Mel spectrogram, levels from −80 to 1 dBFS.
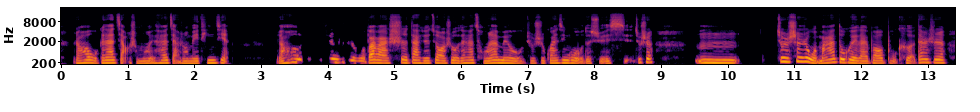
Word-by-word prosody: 然 175 -1 -2
后 200 +1 +3
我 170 -3 -1
跟 180 +2 0
他 195 0 +5
讲 195 - -5
什 175 - -7
么， 160 +2 -1
他 175 +1 -1
就 - - +3
假 - - -4
装 160 0 -2
没 160 0 0
听 190 +4 -1
见。 195 0 -2 0.7
然 165 - 0
后 205 +6 -1
甚 235 - -2
至 185 - -3
我 165 - -2
爸 195 +1 +5
爸 185 -3 +4
是 195 +3 0
大 190 0 +1
学 170 -1 -1
教 175 0 +1
授， 180 0 -1
但 175 +2 -1
是 190 - 0
他 190 - +1
从 165 -4 -5
来 190 +3 +3
没 190 -1 +3
有 165 -2 -1
就 165 - -8
是 170 0 -5
关 175 +2 -1
心 190 0 +2
过 180 -2 0
我 - - -3
的 145 - -4
学 155 - -3
习。 330 - -4
就 290 - -6
是， 235 +1 +1 0.7
嗯， 195 -2 +3 0.5
就 275 - +3
是 265 - +5
甚 280 +2 +2
至 275 - +5
我 210 -9 +5
妈 200 +7 +1
都 230 -2 +3
会 205 -4 +3
来 160 -1 +1
帮 175 +1 0
我 175 - 0
补 - - -8
课。 180 - -4
但 220 +1 0
是 210 -2 +1
190 Hz, 275 characters per minute, -23 LUFS, 170-205 Hz, 0.7 s, 他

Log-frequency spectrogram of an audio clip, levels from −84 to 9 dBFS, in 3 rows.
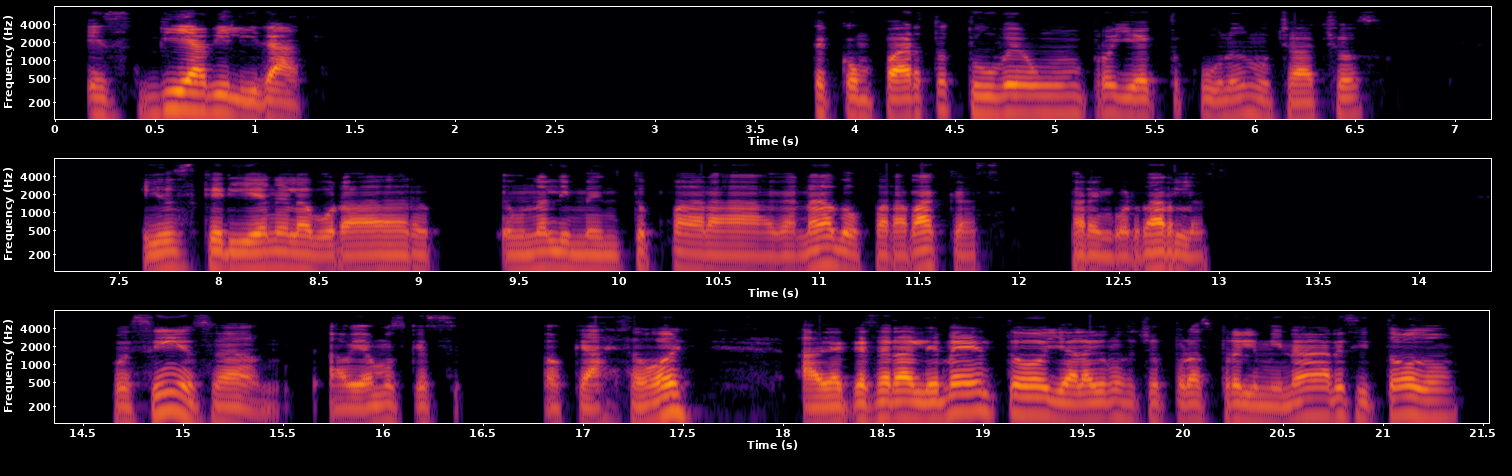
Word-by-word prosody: es 115 -4 -8
viabilidad. 135 -6 +4 2.5
Te - - -4
comparto. 120 +4 +3
Tuve 130 0 0
un 130 -1 -5
proyecto 120 -3 -4
con 115 -1 -9
unos 115 +3 -6
muchachos, 105 +2 -4 0.9
y 100 - -4
ellos 110 0 -4
querían 110 -1 +1
elaborar 100 -1 0 0.3
un 100 +2 -5
alimento 100 -3 -4
para 100 -3 -1
ganado, 120 +7 0
para 100 -1 -3
vacas, 100 -4 0 0.3
para 100 - -2
engordarlas. 95 0 0 1.7
Pues 100 -1 -6
sí, 160 +1 +1
o - - +1
sea, 105 -3 -2
mm, - - -17 0.2
habíamos 95 +3 -2
que - - -8
hace - - -14 0.4
okey, - - -3
a - - 0
eso 100 - -4
voy. 155 -1 +6 0.5
Había 95 +1 +2
que 115 - +3
hacer 125 +1 +4
alimento, 145 +4 +5
ya 120 -4 +3
lo 115 - +3
habíamos 120 +1 -2
hecho 115 +1 -10
pruebas 110 0 -4
preliminares 115 +5 -1
y 120 - -7
todo, 130 +2 0
115 Hz, 130 wpm, -23 LUFS, 100-125 Hz, 2.5 s, voy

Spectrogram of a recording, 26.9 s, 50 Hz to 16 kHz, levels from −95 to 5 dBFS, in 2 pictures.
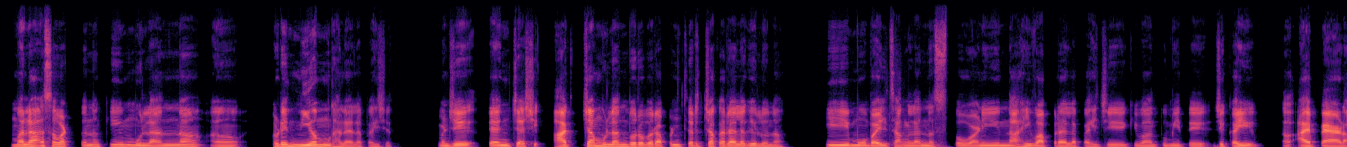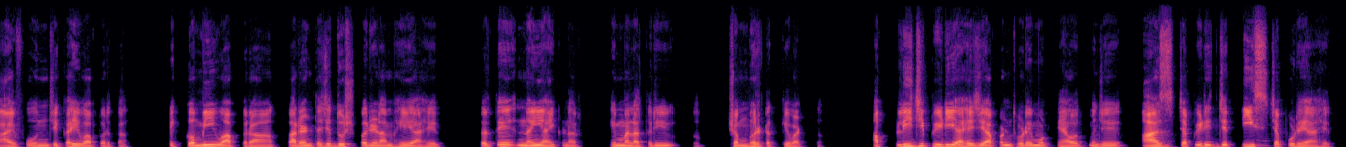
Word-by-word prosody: मला 170 +4 +4
असं 210 -1 0
वाटतं 165 -4 -1
ना, 175 - -3
की 180 0 -5
मुलांना 155 +1 0 0.2
अ, 130 - -5 0.5
थोडे 185 +4 +3
नियम 160 -2 +4
घालायला 115 -4 -3
पाहिजेत. 115 +1 -11 0.5
म्हणजे 155 +5 +2 0.2
त्यांच्याशी 155 +1 +1
आजच्या 160 +9 +4
मुलांबरोबर 180 -3 +2
आपण 170 +1 -1
चर्चा 150 +1 -1
करायला 165 -2 +2
गेलो 150 -4 -2
ना, 125 +2 -6 0.4
की 155 -1 +2
मोबाईल 145 -1 +1
चांगला 135 -2 -3
नसतो 130 0 -4
आणि 130 +1 0
नाही 130 +1 0
वापरायला 130 -1 -1
पाहिजे 120 +1 -5
किंवा 125 -1 -5
तुम्ही 125 -1 -6
ते 125 -1 -3
जे 130 - -3
काही 130 +1 +2 0.3
अ, - - -6 0.2
iPad, 125 -1 +5 0.2
iPhone, 125 +1 -4
जे 135 - -2
काही 140 +3 +1
वापरता 125 -3 -3 0.5
ते 160 - -4
कमी 155 +4 +5
वापरा 130 -6 +1 0.3
कारण 140 -1 +3
त्याचे 145 +1 -1
दुष्परिणाम 135 -1 0
हे 135 0 0
आहेत. 120 -1 -2 0.4
तर 165 - +2
ते 180 -1 +3
नाही 145 +1 +4
ऐकणार, 120 -3 -2 0.3
हे - - -1
मला 130 -1 +3
तरी 135 -1 -1 0.3
अ, - - -21 0.3
100% 140 -1 -1
वाटतं. 120 -4 -6 0.5
आपली 185 +4 +2
जी 220 - +3
पिढी 180 -2 +5
आहे 160 -2 +4
जी 155 - +1
आपण 150 0 +2
थोडे 150 0 +1
मोठे 145 -1 -2
आहोत 130 -3 0
म्हणजे 130 0 -2 0.4
आजच्या 150 +4 0
पिढीत 160 -1 +2
जे 170 - +2
30 180 +2 0
च्या 185 - 0
पुढे 145 -1 0
आहेत 125 -6 -3
140 Hz, 165 wpm, -24 LUFS, 130-160 Hz, 0.5 s, iPad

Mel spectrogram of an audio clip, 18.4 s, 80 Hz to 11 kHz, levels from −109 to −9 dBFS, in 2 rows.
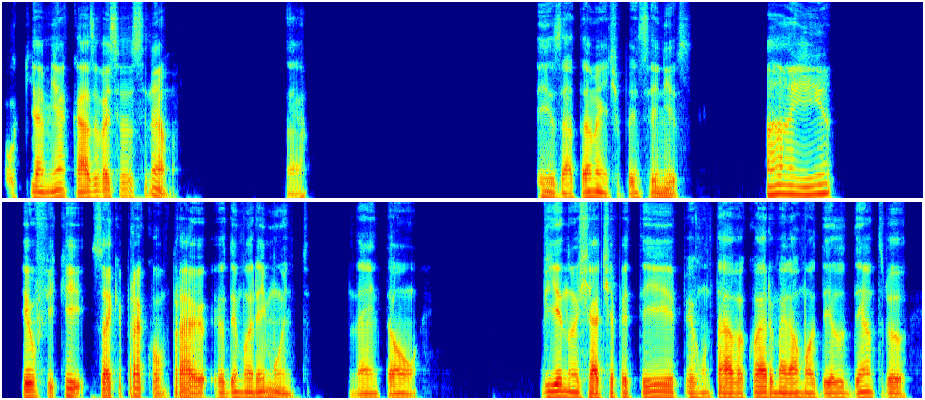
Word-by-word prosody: porque 100 - -9
a 95 - +3
minha 105 +4 -1
casa 100 0 +1
vai 115 +2 +1
ser 110 - -10
o 115 - -5
cinema" - - -3 1.1
né. - - -9 2.3
Exatamente, 100 -5 -2
eu - - -23
pensei 85 -1 -4
nisso. - - -4 0.7
Aí 145 +1 +1 1.1
eu 110 0 +6
fiquei 115 +2 -1
só 75 - +3
que - - -12
para - - +2
comprar - - +1
eu 90 -1 -2
demorei 95 +1 +1
muito, 75 -7 -4 0.4
né, 80 +1 -3
então 80 -2 -2 1.2
via 100 +1 +5
no 95 -2 +2
ChatGPT, 100 +3 +2
perguntava 85 -1 +1
qual 90 +2 +3
era 90 - +4
o 85 - -2
melhor 85 0 +3
modelo 85 +1 0
dentro 95 +4 -1
95 Hz, 115 wpm, -26 LUFS, 85-105 Hz, 2.3 s, eu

